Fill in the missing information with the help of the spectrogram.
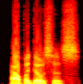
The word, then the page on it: apodosis: American English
